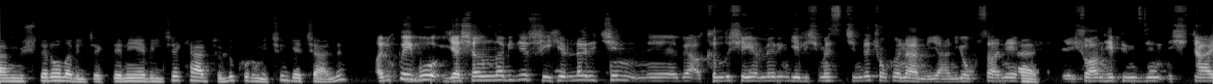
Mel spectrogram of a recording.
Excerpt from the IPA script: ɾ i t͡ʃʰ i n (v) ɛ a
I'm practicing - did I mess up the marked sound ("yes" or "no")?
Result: no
